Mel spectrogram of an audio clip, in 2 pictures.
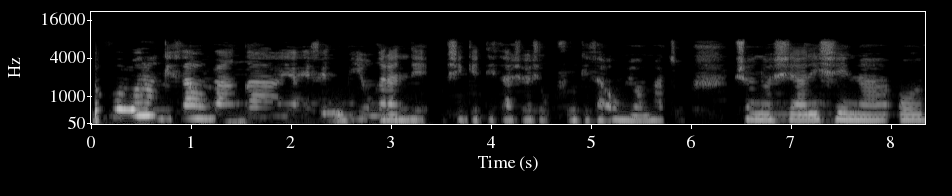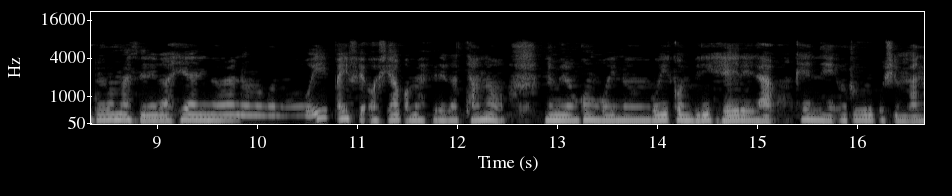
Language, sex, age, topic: Oshiwambo, female, 18-24, finance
